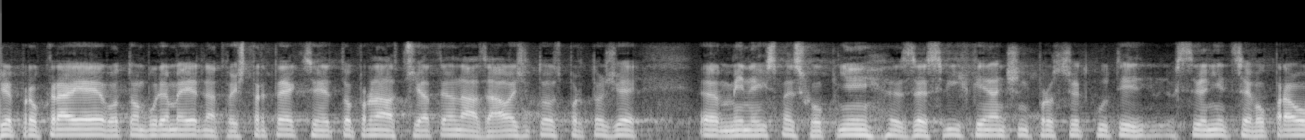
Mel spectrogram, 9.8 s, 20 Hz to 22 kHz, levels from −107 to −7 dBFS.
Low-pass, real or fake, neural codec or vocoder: 7.2 kHz; fake; codec, 16 kHz, 8 kbps, FunCodec, trained on LibriTTS, 25 frames a second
